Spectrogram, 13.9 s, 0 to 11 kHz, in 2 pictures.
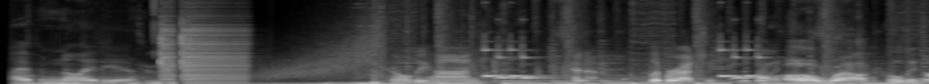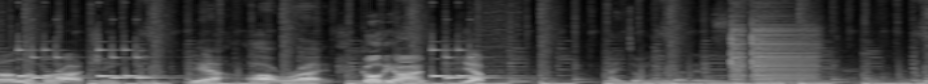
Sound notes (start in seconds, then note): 1.2 buzzer sound; 3.6 bell ding; 5.4 bell ding; 7.1 bell ding; 10.2 bell ding; 12.5 buzzer sound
